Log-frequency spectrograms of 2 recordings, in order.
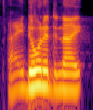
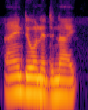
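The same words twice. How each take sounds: First: Louder, punched-up "doing it tonight"; insistent, raised-voice "I ain't doing it"; emphatic refusal. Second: Said in the usual way. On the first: Real, not acted. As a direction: put your foot down on "doing".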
